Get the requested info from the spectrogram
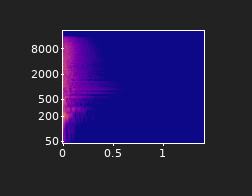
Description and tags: MPM14x5½ M201 VELO9
For each microphone choice there are nine velocity layers. The microphones used were an AKG D202, an Audio Technica ATM250, an Audix D6, a Beyer Dynamic M201, an Electrovoice ND868, an Electrovoice RE20, a Josephson E22, a Lawson FET47, a Shure SM57 and a Shure SM7B. The final microphone was the Josephson C720, a remarkable microphone of which only twenty were made to mark the Josephson company's 20th anniversary. Placement of mic varied according to sensitivity and polar pattern. Preamps used were Amek throughout and all sources were recorded directly to Pro Tools through Frontier Design Group and Digidesign converters. Final editing and processing was carried out in Cool Edit Pro.
snare, dynamic, velocity, sample, drum, mapex, m201, beyer, pro-m, 14x5, multi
